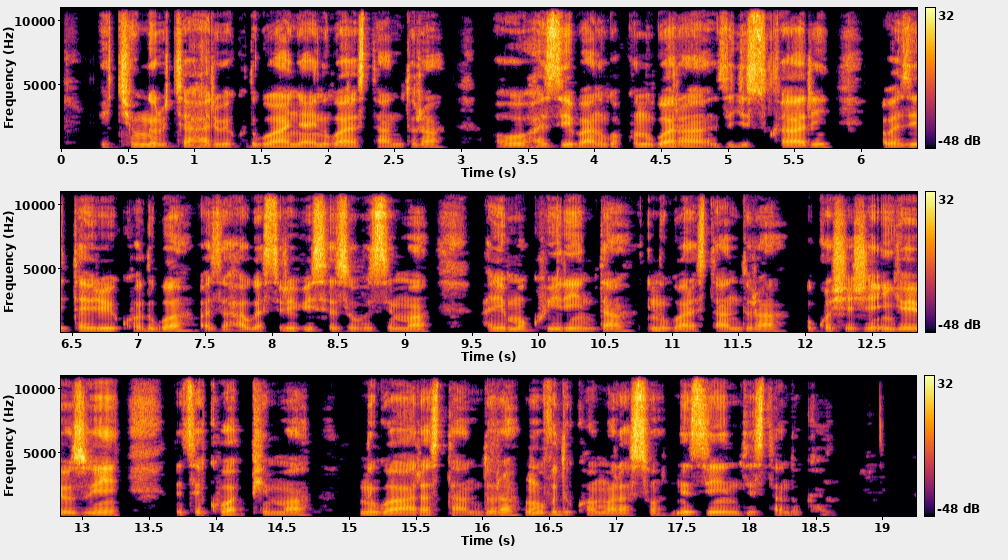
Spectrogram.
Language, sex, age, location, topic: Kinyarwanda, male, 18-24, Kigali, health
